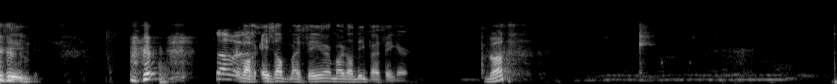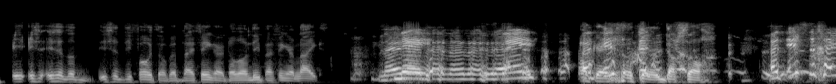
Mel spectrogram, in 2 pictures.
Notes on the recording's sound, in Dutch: het slechte geluid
